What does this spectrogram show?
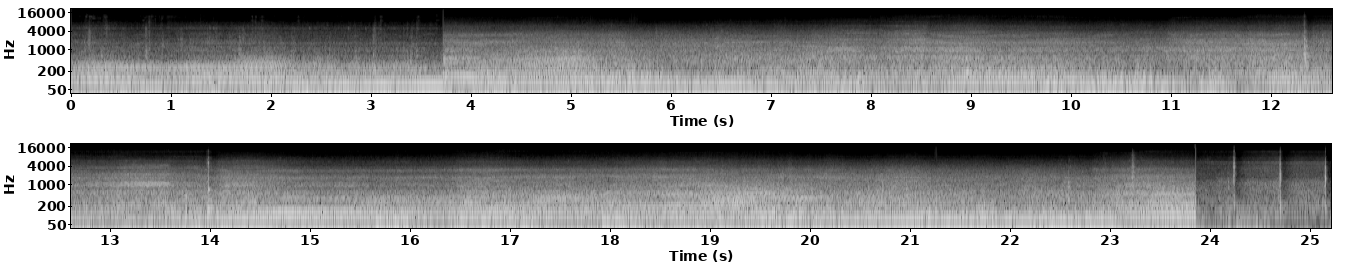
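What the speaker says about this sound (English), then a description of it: "Right now we're driving over some seriously bloody soft sand." A vehicle drives over soft sand on a coastal camping trip, giving a loud, unbroken engine drone with rumbling, thumping tyre and chassis noise for about twenty-five seconds before cutting off abruptly near the end.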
